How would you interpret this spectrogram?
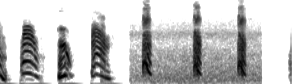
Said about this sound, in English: But it's not. It's a big dumb bird.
